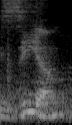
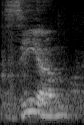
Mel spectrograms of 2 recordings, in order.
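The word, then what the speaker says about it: Diệm: and no d z although it's spelled dim it's actually zum no D zum was the leader of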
